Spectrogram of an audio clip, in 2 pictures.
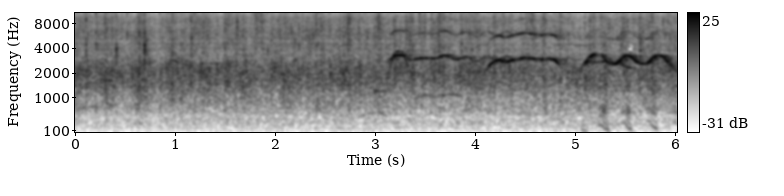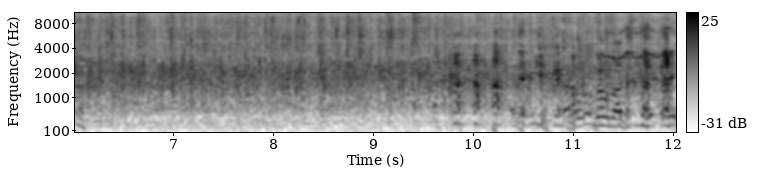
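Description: A large outdoor crowd cheers and applauds loudly.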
